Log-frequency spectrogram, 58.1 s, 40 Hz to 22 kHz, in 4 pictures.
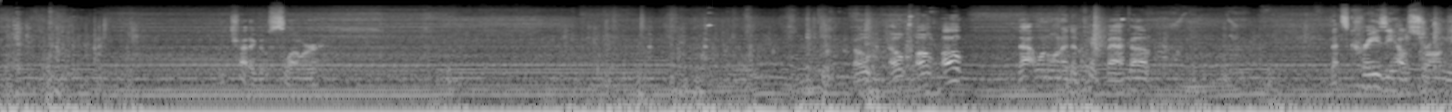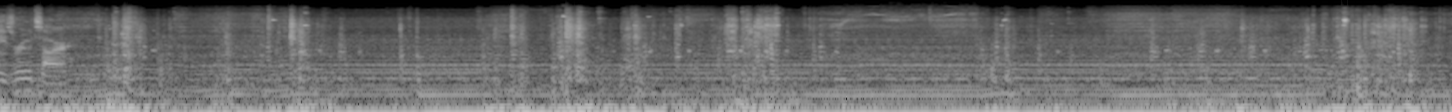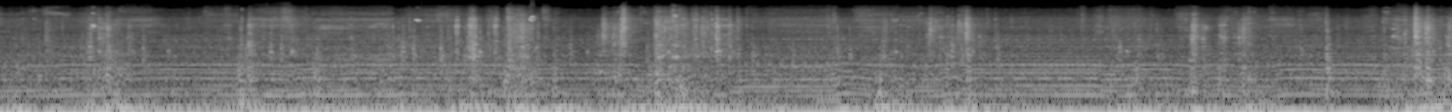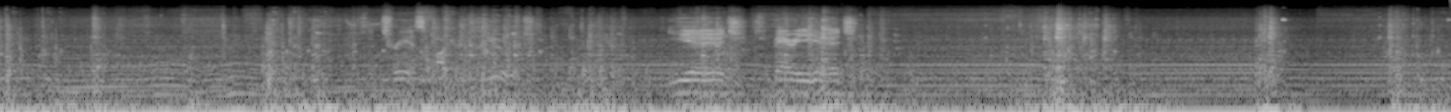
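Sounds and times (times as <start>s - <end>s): excavator diesel engine under load: 0.0s - 58.0s.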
